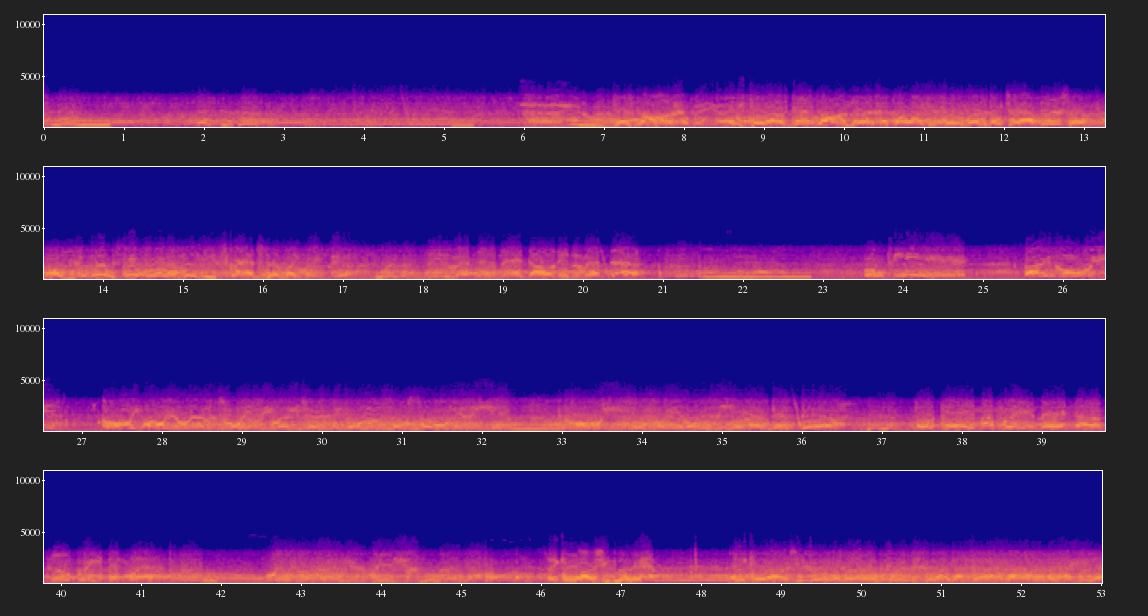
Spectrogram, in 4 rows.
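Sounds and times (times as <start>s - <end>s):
garbled voices over radio: 0.0s - 1.2s, 1.8s - 53.0s
constant low hum: 0.0s - 53.0s
steady radio tones: 0.0s - 53.0s.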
